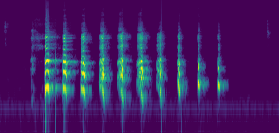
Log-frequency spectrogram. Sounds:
Laughter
